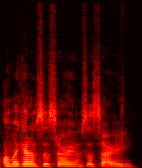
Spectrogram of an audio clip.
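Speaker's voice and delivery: high, breathy sorry thrown into the air; lightly voiced airy sorry; mock apology. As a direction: toss a high apology at nobody. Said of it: "Judy's like".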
